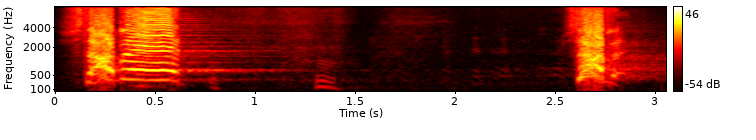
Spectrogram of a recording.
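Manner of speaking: sudden high yelled stop it; shouted stop it. Retold or imitated. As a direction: blurt it out like a startled pastor. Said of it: "And then finally he goes".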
